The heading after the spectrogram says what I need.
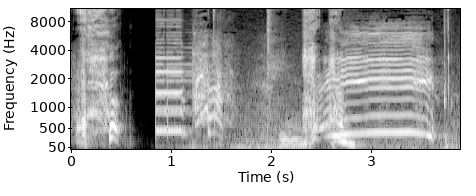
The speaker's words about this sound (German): Hust.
